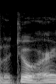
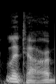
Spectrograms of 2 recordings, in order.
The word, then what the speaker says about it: Littauer: Although both men were Republicans, Jacob Snell and Gloversville Congressman and Fulton County glove industry mogul Lucius Littauer, or Latour, as we always said, but I believe the family likes it pronounced Littauer.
